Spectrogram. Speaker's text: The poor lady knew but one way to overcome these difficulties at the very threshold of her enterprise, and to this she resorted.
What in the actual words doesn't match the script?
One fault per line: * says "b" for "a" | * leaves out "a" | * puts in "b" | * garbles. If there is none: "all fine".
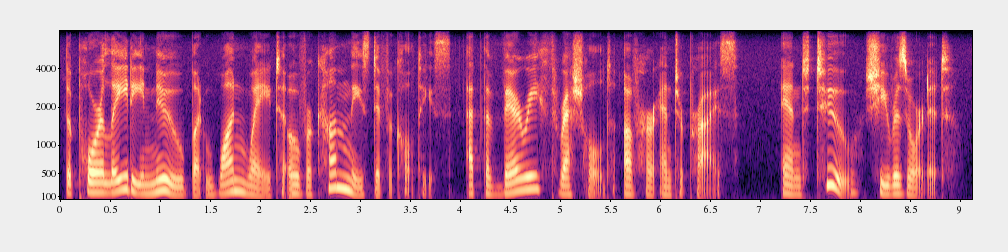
* leaves out "this"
